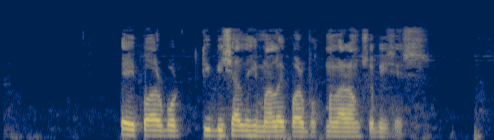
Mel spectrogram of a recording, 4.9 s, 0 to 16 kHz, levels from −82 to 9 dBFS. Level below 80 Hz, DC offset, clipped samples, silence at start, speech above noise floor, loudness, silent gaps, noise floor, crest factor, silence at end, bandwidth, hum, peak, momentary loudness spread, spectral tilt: -48 dBFS; under 0.1%; under 0.1%; 1.2 s; 52 dB; -16 LUFS; none; -68 dBFS; 18 dB; 0.7 s; 7.8 kHz; none; 0 dBFS; 11 LU; -5.5 dB/octave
